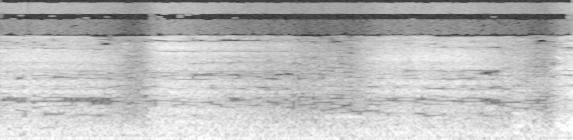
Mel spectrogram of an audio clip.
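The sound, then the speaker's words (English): A man catching his breath after preaching: loud, rough, snorting breaths and gasps run through the whole clip, swelling and easing in a few heavy waves with no talk. “Let this fat boy get his breath.”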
